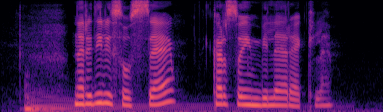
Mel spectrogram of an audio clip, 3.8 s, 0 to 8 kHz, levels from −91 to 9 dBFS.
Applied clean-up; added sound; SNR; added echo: none; Bowed string instrument; 14 dB; none.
